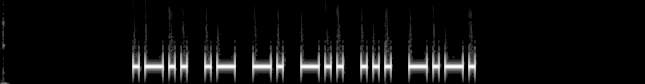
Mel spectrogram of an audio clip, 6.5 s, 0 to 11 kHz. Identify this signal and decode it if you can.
Morse code, heard as a keyed tone, about 20 wpm, 700 Hz. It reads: LANDSC
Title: Build A Word - 3 Letters At A Time - 9-Letter Words - 20wpm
